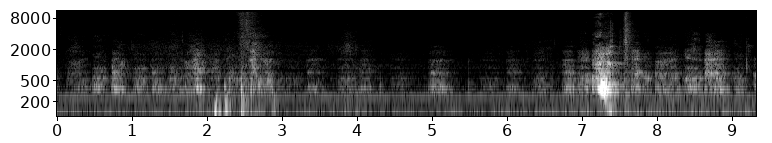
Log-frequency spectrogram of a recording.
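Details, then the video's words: Great Dane males playing rough with each other indoors, giving scattered low grumbles and huffs, then a loud sharp bark-like outburst, over a constant electrical hum. "Lazy Dane Rough House"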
